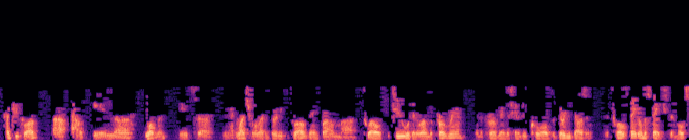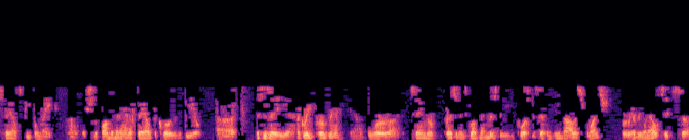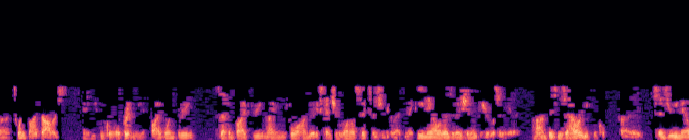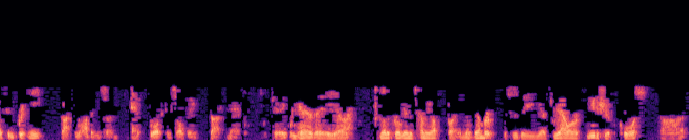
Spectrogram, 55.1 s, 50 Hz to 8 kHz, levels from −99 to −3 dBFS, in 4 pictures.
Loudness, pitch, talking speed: -23 LUFS, 95 Hz, 155 wpm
